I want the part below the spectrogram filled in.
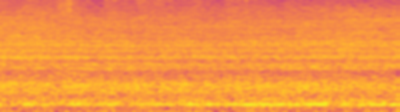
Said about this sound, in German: wenn du dich mal umdrehen möchtest, da fährt gerade der Berlin-Warschauer-Express. Ah ja, der fährt äh, an meinem Büro lang, jeden ja. Morgen.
